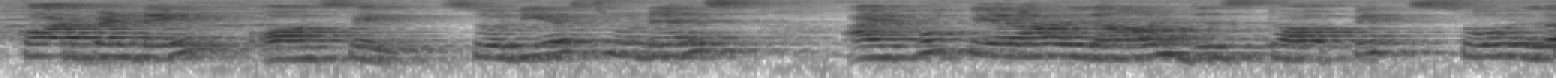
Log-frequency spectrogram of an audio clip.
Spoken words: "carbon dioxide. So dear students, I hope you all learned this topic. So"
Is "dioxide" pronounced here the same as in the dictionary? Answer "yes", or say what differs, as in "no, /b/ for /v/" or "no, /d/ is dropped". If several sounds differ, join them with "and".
no, /k/ is dropped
